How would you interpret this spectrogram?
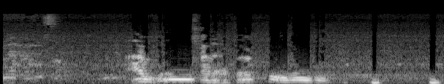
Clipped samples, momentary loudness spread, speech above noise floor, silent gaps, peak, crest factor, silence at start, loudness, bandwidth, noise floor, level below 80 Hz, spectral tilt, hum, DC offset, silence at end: under 0.1%; 23 LU; 20 dB; none; -2 dBFS; 14 dB; 0.05 s; -14 LUFS; 11 kHz; -34 dBFS; -28 dBFS; -7.5 dB/octave; none; under 0.1%; 0 s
